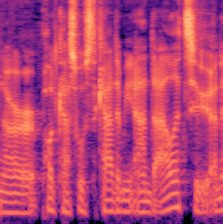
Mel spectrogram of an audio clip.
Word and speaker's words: Alitu: It was 2 years ago we talked about, and then you haven't launched Alitu, or how do you pronounce it in Scottish? I say Alitu.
